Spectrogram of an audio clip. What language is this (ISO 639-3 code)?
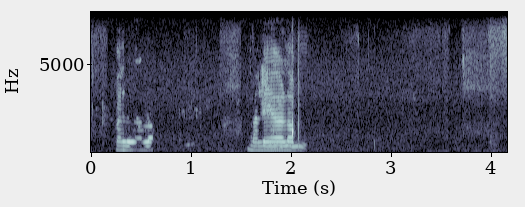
mal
